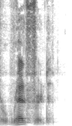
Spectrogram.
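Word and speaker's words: Vredefort: It is named after the town of Redford. Now, I'm going to spell that because it starts with the letter V. It's V, R-E-D-E-F-O-R-T, and it's pronounced Redford.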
